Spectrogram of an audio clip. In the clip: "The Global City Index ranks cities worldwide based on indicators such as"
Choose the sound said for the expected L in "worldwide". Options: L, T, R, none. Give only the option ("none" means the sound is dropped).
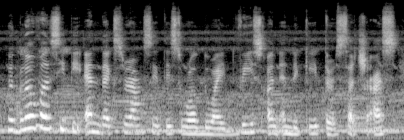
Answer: L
